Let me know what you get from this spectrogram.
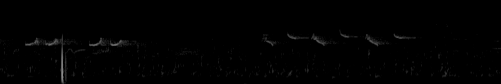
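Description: Small birds chirping in the background: short paired chirps in the first second or so, then a run of about five sharper down-sliding notes around three to four seconds in. A single sharp click about half a second in.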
